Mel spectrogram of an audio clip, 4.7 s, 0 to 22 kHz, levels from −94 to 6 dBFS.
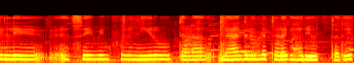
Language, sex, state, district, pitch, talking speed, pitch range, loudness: Kannada, female, Karnataka, Raichur, 250 Hz, 100 wpm, 240-255 Hz, -15 LUFS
